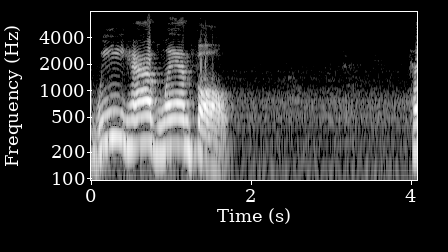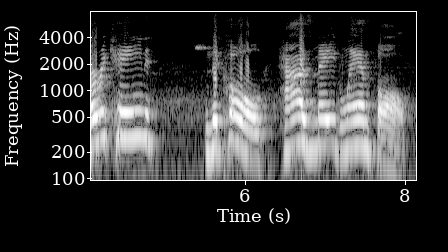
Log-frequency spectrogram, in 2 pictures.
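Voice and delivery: loud, slow landfall announcement; yelling over hurricane winds. Real, not acted. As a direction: shout it out, drawn out.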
